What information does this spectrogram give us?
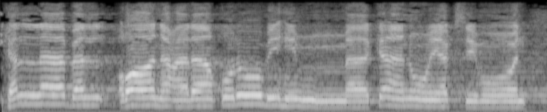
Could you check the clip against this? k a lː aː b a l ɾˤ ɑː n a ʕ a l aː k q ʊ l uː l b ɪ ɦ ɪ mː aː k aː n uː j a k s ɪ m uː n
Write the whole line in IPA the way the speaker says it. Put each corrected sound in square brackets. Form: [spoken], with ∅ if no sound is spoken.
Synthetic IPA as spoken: k a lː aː b a l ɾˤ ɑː n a ʕ a l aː [∅] q ʊ l uː [∅] b ɪ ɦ ɪ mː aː k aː n uː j a k s ɪ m uː n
